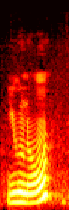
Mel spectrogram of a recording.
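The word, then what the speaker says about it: Juni: and loudspeakers and stuff they do the same thing with uni and you Lee so sometimes you will hear somebody say you know so that you can tell they're talking about june instead of july so think of the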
